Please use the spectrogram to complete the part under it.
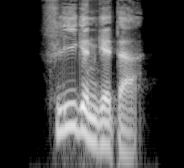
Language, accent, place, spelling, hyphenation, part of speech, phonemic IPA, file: German, Germany, Berlin, Fliegengitter, Flie‧gen‧git‧ter, noun, /ˈfliːɡənˌɡɪtɐ/, De-Fliegengitter.ogg
- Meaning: screen, flyscreen, window screen, bug screen (material woven from fine wires intended to block animals or large particles from passing)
